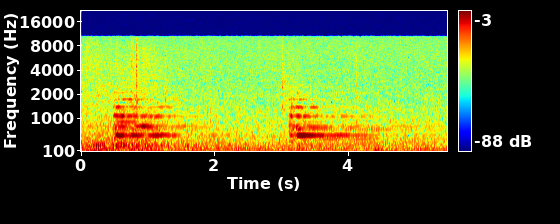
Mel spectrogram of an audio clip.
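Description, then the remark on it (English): A clock bell strikes the hour of three; two slow, resonant strokes are heard, each ringing out and fading for a couple of seconds over a steady rain-like hiss. No one speaks. “Count the clock.”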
